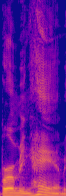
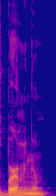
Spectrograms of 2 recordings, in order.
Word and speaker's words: Birmingham: Right, it's not Birmingham, it's Birmingham. Learned that the hard way over in the UK.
